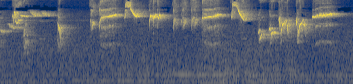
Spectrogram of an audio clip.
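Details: Chestnut-capped thrush, a Southeast Asian forest songbird, in full song, giving varied clear whistles: rising and falling slurred notes with sharp short accents, over a soft low background hum.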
